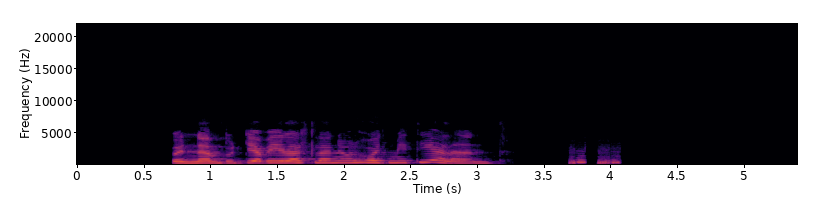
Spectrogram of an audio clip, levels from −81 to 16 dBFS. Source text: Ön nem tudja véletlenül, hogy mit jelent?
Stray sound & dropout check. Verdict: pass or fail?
fail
